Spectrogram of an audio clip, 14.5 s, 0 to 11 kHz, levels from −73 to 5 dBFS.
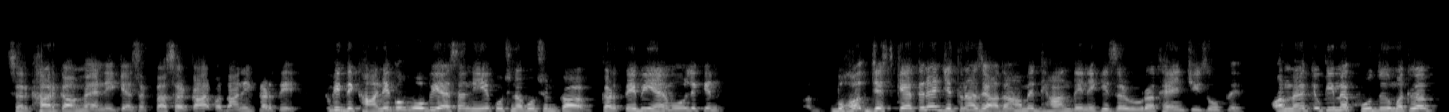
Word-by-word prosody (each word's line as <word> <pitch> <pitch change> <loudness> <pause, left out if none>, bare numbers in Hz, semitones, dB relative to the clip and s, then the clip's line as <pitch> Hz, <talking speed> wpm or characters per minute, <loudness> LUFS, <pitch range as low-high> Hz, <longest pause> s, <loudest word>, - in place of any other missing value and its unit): सरकार 165 +4 0
का 185 -2 +4
मैं 155 -3 -2
नहीं 145 -1 -5
कह - - -2
सकता, 140 +4 -4
सरकार 150 -1 0
पता 140 -3 -2
नहीं 155 +2 -5
करती 145 0 -3 0.4
क्योंकि 250 +3 +3
दिखाने 200 +1 +3
को 250 +1 +3
वो 225 -2 +5
भी 235 0 +3
ऐसा 210 +1 +2
नहीं 205 -2 -2
है 220 - +2
कुछ 205 -2 -4
ना 200 - +2
कुछ 200 0 -3
उनका 185 -1 +4 0.2
करते 160 +3 +2
भी 215 +2 +1
हैं 190 -1 +3
वो 235 0 -2
लेकिन 225 0 -2 0.9
अ, - - -14 0.2
बहुत 200 0 +1
जिस 215 0 +3
कहते 225 +2 +3
हैं 270 - +3
ना - - +6
जितना 220 +4 0
ज़्यादा 200 -2 +2
हमें 200 0 -2
ध्यान 160 +1 -2
देने 155 -1 -2
की 180 +4 -3
ज़रूरत 145 +3 -1
है 145 -1 0
इन 135 - -9
चीज़ों 130 -1 -6
पे 115 -1 -9 0.3
और 185 - +5
मैं 205 +2 +1
क्योंकि 220 +2 -1
मैं 250 - +4
खुद 205 +1 -1 0.2
मतलब 215 +2 +1
190 Hz, 205 wpm, -23 LUFS, 155-215 Hz, 0.9 s, ना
